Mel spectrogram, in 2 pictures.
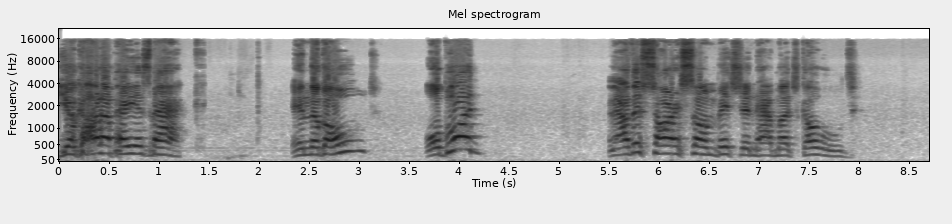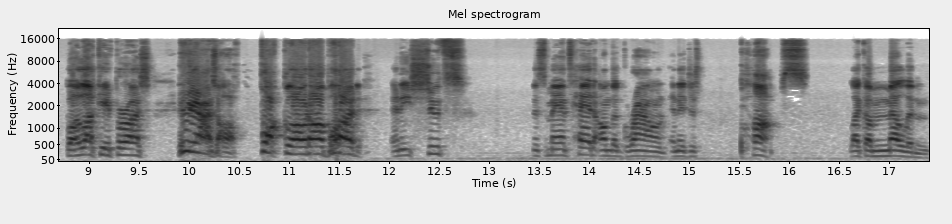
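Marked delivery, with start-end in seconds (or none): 0.0-11.7 loud, far-carrying shout. Voicing a gang leader addressing the whole street: shouting out to the street. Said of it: "he's now shouting out into the, into the entire street".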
